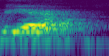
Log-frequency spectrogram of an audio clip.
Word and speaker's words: gangue: We called it एज, यहाँ पे एक वर्ड लिखा गैंग्यू नहीं होता, वो गैंग, इसको लिखा गैंग्यू है पर प्रोनाउंसिएशन इसकी है गैंग।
